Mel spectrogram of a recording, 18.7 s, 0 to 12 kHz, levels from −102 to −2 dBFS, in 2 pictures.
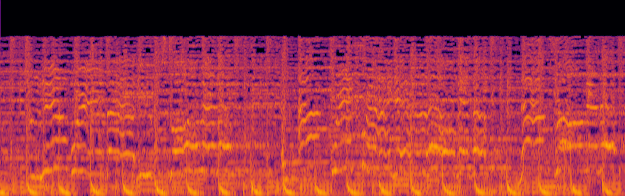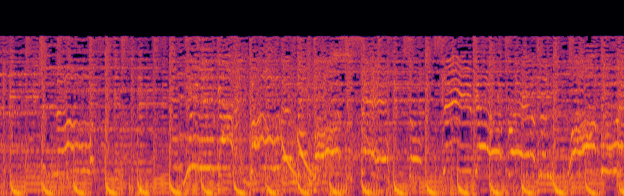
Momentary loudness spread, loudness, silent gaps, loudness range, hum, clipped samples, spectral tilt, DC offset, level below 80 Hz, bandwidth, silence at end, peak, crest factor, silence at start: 4 LU; -25 LUFS; none; 1 LU; none; under 0.1%; -4.5 dB/octave; under 0.1%; -34 dBFS; 6.6 kHz; 0 s; -12 dBFS; 14 dB; 0 s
